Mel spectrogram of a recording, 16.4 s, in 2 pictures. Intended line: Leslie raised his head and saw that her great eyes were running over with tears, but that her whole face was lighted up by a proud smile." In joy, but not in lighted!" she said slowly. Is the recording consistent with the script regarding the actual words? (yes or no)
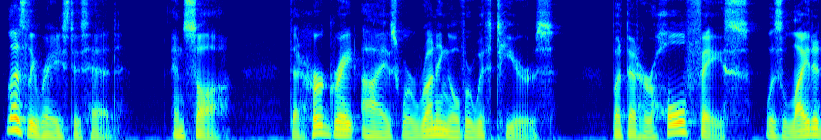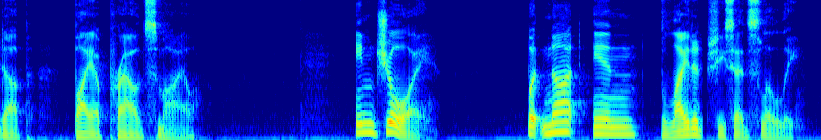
yes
